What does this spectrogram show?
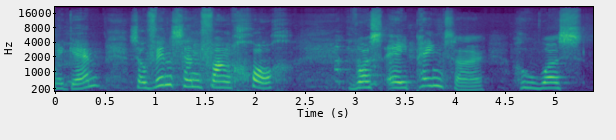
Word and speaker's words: van Gogh: the wonderful artist Vincent Fajo and that's how you say his name properly in Dutch Vincent from oh okay you'll never get this wrong again so Vincent van Gogh was a painter who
